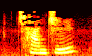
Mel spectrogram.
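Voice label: "产值", Mandarin Chinese; chinese flashcards; hsk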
